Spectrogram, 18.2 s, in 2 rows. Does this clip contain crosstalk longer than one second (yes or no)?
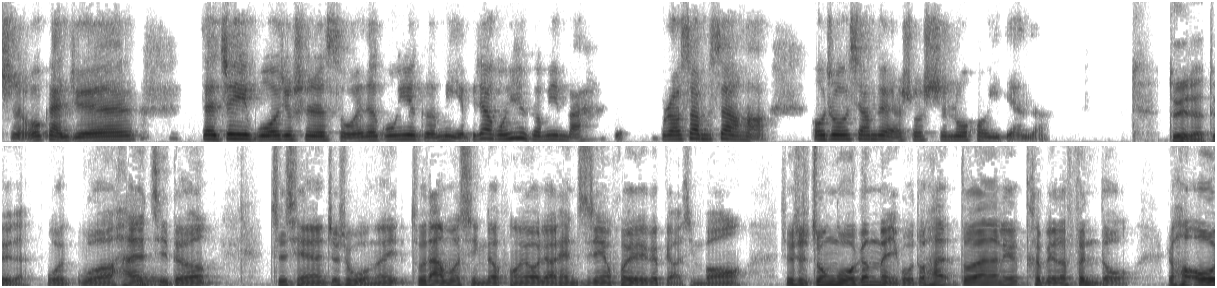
no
